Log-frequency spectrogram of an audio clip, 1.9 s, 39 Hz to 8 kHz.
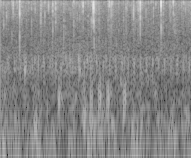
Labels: {"label": "biophony, rattle", "recorder": "SoundTrap 500"}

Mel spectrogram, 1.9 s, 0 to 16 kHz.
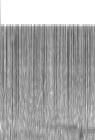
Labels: {"label": "biophony, cascading saw", "recorder": "SoundTrap 600 or HydroMoth"}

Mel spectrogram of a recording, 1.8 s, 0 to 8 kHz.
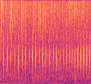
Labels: {"label": "biophony, rattle", "recorder": "SoundTrap 500"}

